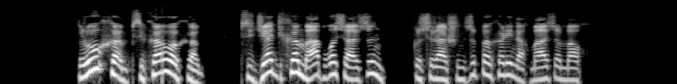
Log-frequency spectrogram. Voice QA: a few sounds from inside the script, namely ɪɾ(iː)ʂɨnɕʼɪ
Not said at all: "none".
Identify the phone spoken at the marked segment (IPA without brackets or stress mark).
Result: aː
